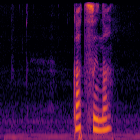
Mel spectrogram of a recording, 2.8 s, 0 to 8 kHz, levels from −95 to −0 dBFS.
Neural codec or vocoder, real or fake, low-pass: none; real; 7.2 kHz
